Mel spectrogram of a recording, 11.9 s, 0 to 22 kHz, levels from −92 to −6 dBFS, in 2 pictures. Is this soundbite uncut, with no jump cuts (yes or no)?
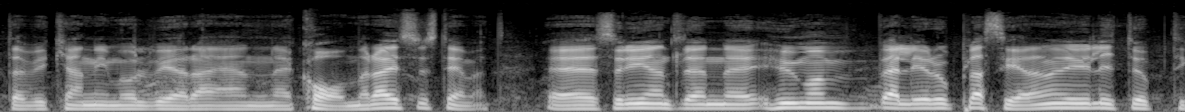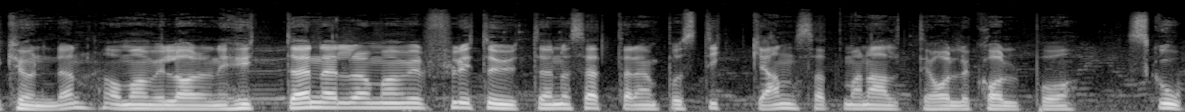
no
